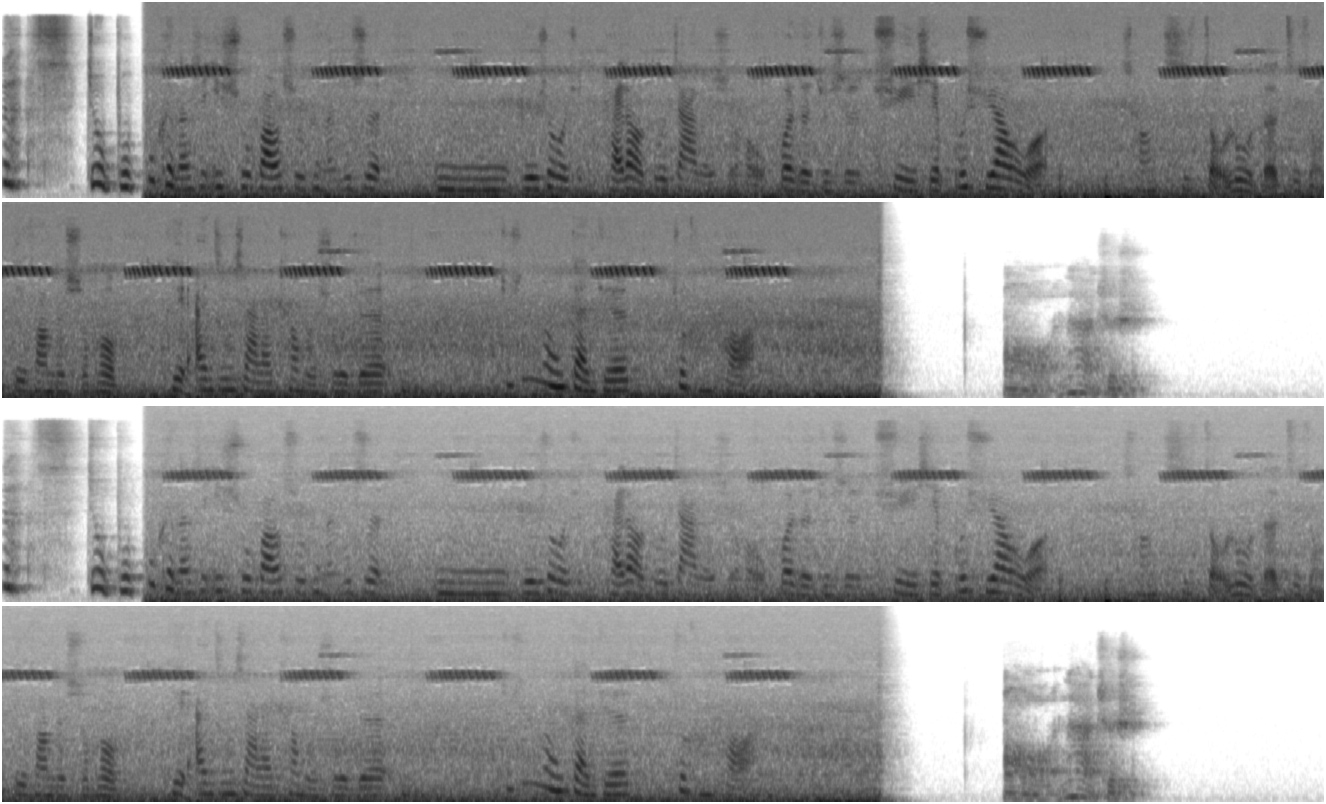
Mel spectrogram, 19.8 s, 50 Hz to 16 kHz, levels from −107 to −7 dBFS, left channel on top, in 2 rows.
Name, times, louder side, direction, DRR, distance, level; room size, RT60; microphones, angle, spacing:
voice 1, 0.0-8.1 8.4-13.1 13.7-15.6, left 5 dB, 80° left, 0.6 m, -28 dB
sound 1, 1.1-16.5, left 6 dB, 40° left, 0.4 m, -22 dB
voice 2, 17.4-18.5, right 2 dB, 70° right, 1.7 m, -41 dB
10.5 x 6.3 x 7.3 m
head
